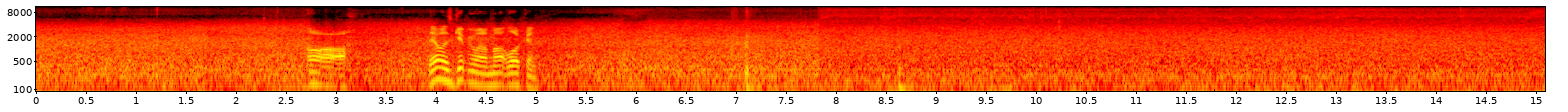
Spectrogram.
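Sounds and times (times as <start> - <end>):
river water rushing: 0.0 - 15.0
wind: 0.0 - 15.0
low bumps: 6.9 - 7.5.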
